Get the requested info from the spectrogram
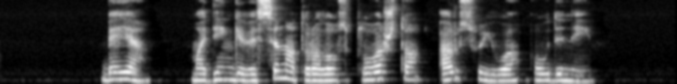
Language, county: Lithuanian, Vilnius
